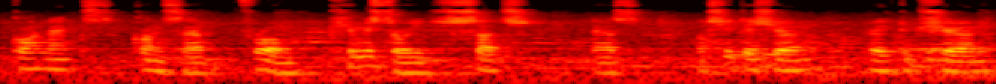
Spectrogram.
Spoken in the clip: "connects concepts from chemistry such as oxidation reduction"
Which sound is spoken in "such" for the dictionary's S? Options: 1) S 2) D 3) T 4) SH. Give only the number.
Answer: 1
